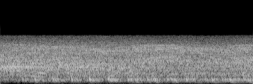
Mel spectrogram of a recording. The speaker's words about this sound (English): That sounded like a tornado. Yeah. Are we in Kansas? I think it was supposed to be a crowd. That was one of the ones you were supposed to turn down, I think. Because it's really hard to tell that it's a crowd.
